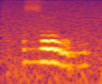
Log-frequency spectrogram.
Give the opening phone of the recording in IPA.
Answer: zˤ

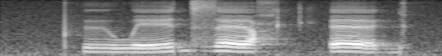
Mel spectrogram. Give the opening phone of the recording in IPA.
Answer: pʰ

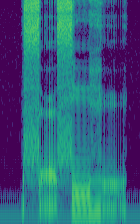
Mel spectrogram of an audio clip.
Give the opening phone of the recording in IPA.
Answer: s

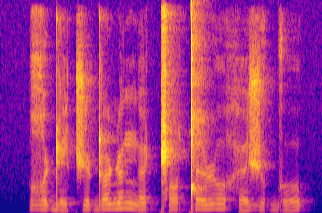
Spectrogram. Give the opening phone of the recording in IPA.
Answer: ʁʷ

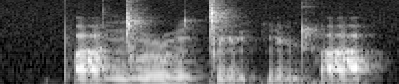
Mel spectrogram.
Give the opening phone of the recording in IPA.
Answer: pʼ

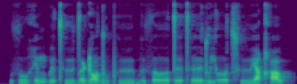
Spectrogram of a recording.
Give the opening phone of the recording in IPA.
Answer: θ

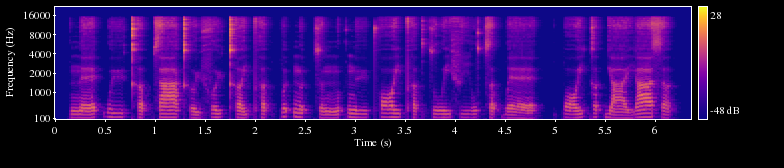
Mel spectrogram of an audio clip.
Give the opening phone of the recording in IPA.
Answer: n̪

